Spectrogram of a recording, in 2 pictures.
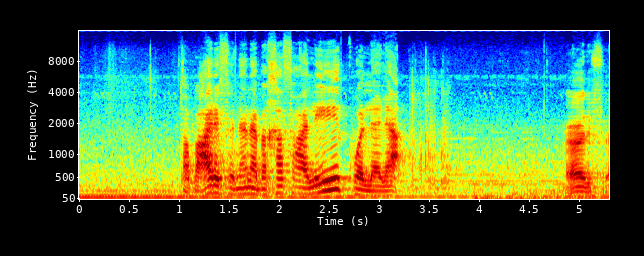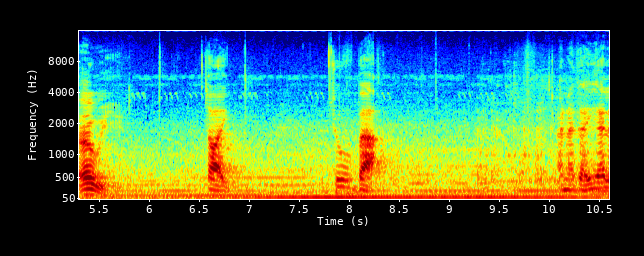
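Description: A woman speaks in a low, tense voice close by.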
